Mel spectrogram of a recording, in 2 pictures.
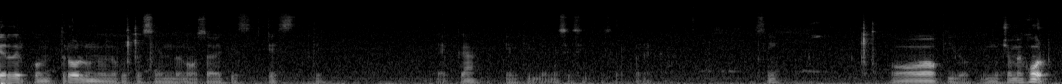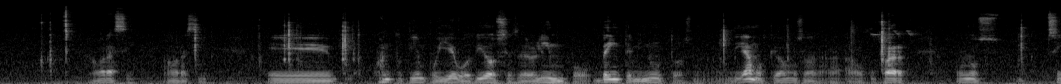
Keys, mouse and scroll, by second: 1.1 ctrl+z, 2.3 right click, 2.9-4.3 middle drag, 5.1-6.9 drag, 6.9-7.7 scroll down 2, 7.7 scroll up 1, 7.9 middle click, 8.4 Tab, 8.9 scroll down 1, 9.3-10.3 middle drag, 10.8 KP_3, 11.5-11.8 scroll down 2, 12.1 scroll up 3, 12.5 shift+click, 13.5 alt+shift+Tab, 14.9 click, 16.4 click, 17.1 scroll down 2, 17.7 shift+middle click, 19.2 n, 20.2 scroll up 2, 20.7 shift+middle click.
